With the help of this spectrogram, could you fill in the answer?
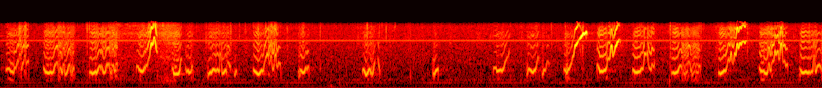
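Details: Baby guinea pig, a female about ten days old, squeaking while eating: rapid high rising squeaks and chirps in uneven bursts, roughly three per second, with faint steady electrical hum beneath.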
